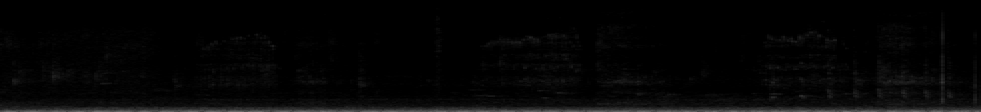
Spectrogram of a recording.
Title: cat's snoring 고양이 코골이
